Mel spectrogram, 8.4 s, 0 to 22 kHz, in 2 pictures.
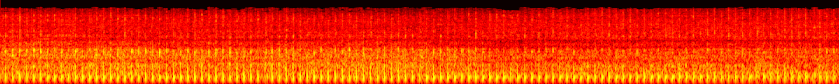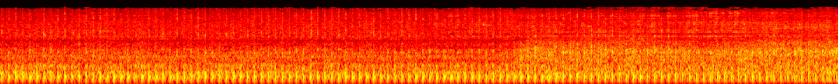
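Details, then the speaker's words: Ariens ST824 (model 924050) 8 hp snowblower, choke on, throttle stuck about mid-range: single-cylinder engine started right up and chugs steady and even, about three and a half beats a second. "well started right up"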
